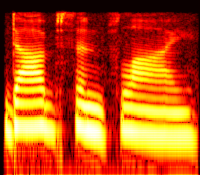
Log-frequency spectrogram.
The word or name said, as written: dobsonfly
